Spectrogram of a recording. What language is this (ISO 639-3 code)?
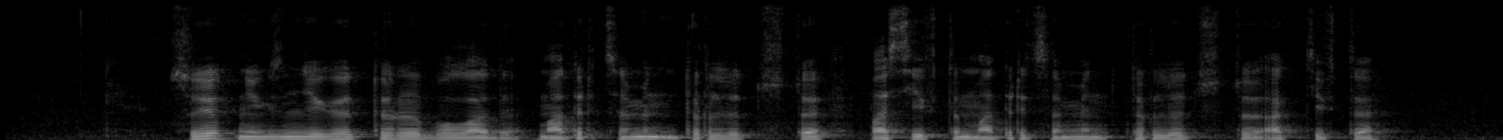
kaz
